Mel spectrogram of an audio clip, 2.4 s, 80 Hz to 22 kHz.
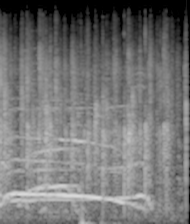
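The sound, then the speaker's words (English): Audience applause welcoming the final comedian to the stage at a 2015 Edinburgh comedy show. Dense clapping runs under a sustained musical tone and thins out near the end. “Please give a massive, warm welcome to the stage, our final act tonight”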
